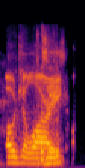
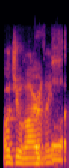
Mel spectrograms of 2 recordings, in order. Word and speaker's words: Ojulari: Considering you guys have had an undermanned defense, you're missing your two main pass rushers and Kayvon Thibodeaux and Aziz Anjular and Anjular. Uh, I'm sorry, I butchered that. Ojulari. – Ojulari.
